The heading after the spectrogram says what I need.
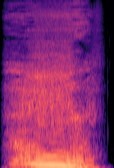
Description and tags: A low pitched guttural voice sound to be used in horror games, and of course zombie shooters. Useful for a making the army of the undead really scary.
Zombie, Evil, Talk, indiedev, Ghoul, Speak, Voice, videogame, gamedeveloping, games, game, arcade, Undead, Voices, indiegamedev, Vocal, gamedev, videogames, horror, Lich, gaming, Monster, sfx, Growl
